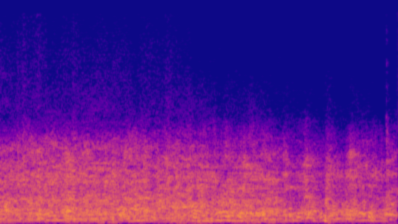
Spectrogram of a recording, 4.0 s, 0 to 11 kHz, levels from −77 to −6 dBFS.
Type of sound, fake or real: fake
